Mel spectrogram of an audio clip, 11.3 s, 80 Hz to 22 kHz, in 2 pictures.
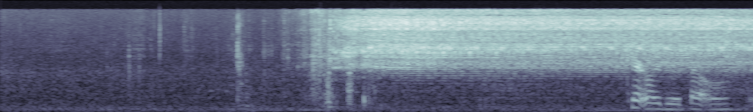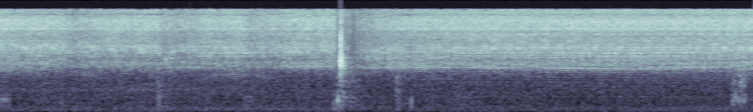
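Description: A stock hub on a 2011 Fit Bike Co. Inman 1 BMX bike clicks in a steady, fairly quiet ratcheting buzz as the wheel spins, with a person talking briefly over it and one sharp knock near the end.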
